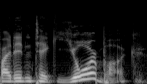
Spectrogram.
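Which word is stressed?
your. The word "your" is stressed. A different person's book was taken. "I took somebody else's book"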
